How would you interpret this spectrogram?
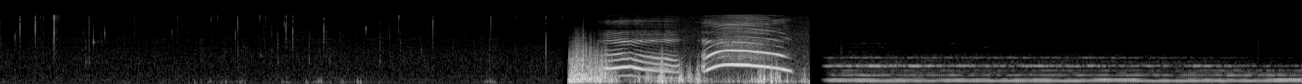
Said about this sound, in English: It's still stormy. It's still rainy. And here's the rain dripping off my roof right now.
